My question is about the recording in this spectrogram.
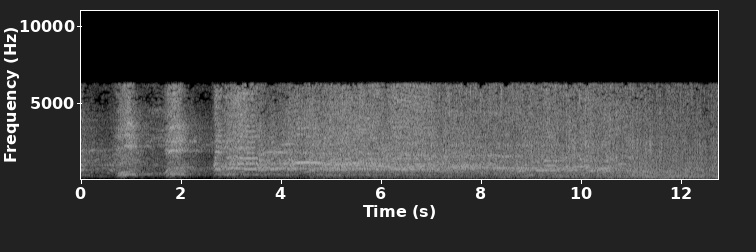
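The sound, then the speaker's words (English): A crowd of thousands, watching live images of a Soyuz rocket launch, chants the final few numbers of the countdown together, roughly one shout per second, then bursts into a loud, sustained roar of cheers and whoops that carries on to the end. “Then the crowd of thousands joined in for the final seconds of the countdown and exploded in cheers as they watched live images of the Soyuz rocket launch.”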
